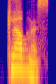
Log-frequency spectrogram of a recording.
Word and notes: clubmoss: Indian

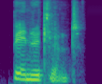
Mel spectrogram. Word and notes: penitent: Indian

